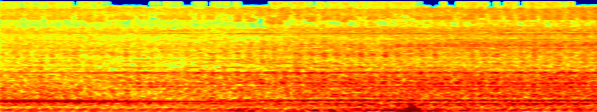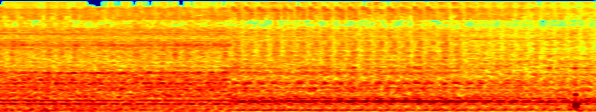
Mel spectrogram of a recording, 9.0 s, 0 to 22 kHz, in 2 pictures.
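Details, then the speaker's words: Subaru EJ25 flat-four, neighbor's recently bought car with reported coolant leak after a blown radiator hose, idling as it warms to check temperature gauge, suspected head gaskets: uneven beat with faint stumble, misfire at idle; quick tap on startup also noted. "I also pointed out a bunch of things like that he didn't seem bothered by that at all, but that's going to blow and leave you on the side of the road. See the misfire."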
